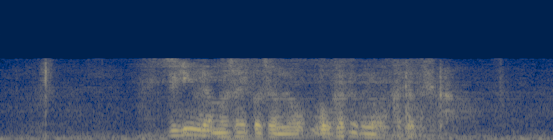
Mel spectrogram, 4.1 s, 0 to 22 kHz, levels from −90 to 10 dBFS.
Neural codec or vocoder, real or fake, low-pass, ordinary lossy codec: codec, 32 kHz, 1.9 kbps, SNAC; fake; 7.2 kHz; AAC, 16 kbps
